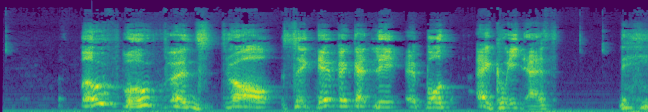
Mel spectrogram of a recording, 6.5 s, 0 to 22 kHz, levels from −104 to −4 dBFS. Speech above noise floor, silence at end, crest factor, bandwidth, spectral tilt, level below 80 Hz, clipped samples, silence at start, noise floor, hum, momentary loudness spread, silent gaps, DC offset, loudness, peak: 31 dB; 0 s; 18 dB; 16 kHz; -2 dB/octave; -48 dBFS; under 0.1%; 0.8 s; -48 dBFS; none; 8 LU; none; under 0.1%; -16 LUFS; 0 dBFS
